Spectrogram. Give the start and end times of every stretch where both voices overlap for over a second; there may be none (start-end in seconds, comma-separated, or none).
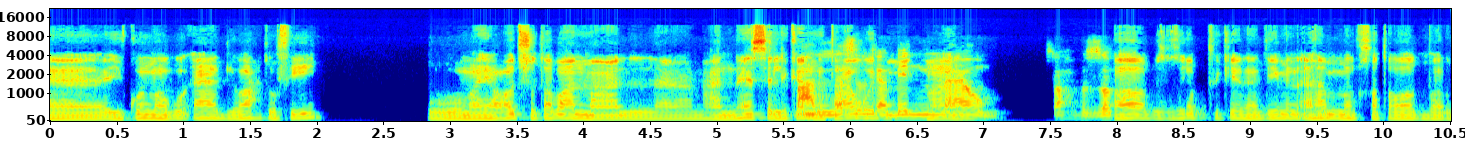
5.5-7.0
